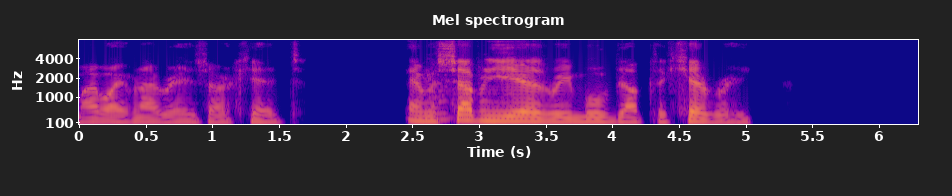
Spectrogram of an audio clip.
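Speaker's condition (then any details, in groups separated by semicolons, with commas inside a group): ALS, C9 mutation; limb onset in fingers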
